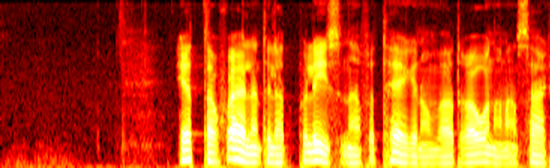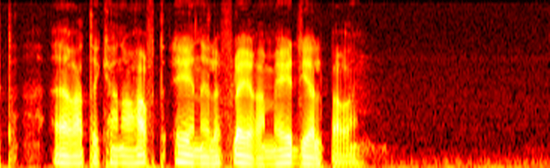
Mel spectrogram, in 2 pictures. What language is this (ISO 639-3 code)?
swe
